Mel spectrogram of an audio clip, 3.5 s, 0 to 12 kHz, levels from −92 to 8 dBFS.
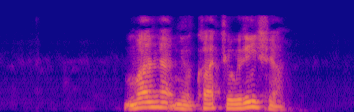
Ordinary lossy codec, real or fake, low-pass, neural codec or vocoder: MP3, 64 kbps; fake; 7.2 kHz; codec, 16 kHz, 2 kbps, FreqCodec, smaller model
